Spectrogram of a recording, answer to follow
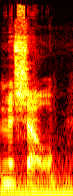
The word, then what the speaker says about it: Michal: I think it's just, you say it Michal, but it's spelled differently.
